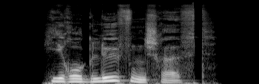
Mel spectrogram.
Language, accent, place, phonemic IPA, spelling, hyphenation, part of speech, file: German, Germany, Berlin, /hi̯eʁoˈɡlyːfn̩ˌʃʁɪft/, Hieroglyphenschrift, Hi‧e‧ro‧gly‧phen‧schrift, noun, De-Hieroglyphenschrift.ogg
- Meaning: hieroglyphic writing system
